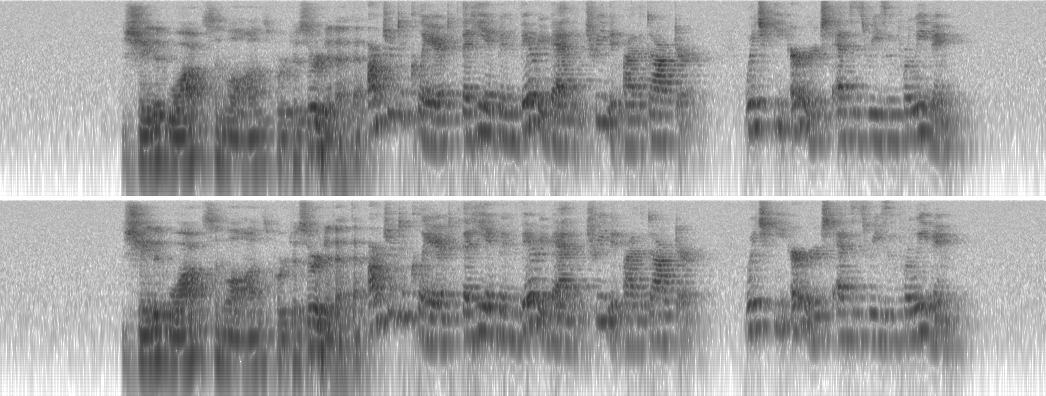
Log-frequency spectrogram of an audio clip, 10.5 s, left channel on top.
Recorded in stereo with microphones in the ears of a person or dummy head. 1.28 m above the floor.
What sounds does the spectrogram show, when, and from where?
1.2 s a man speaking: 10° left (ahead or behind), 1.7 m; by 3.6 s 45° right (ahead or behind), 1.2 m
3.7 s a woman speaking: 85° left, 3 m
